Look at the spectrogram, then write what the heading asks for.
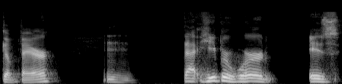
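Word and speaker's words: גבר: Another point, the Hebrew word gever, if you're thinking in English transliteration, it's Geber, but it's pronounced gever.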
